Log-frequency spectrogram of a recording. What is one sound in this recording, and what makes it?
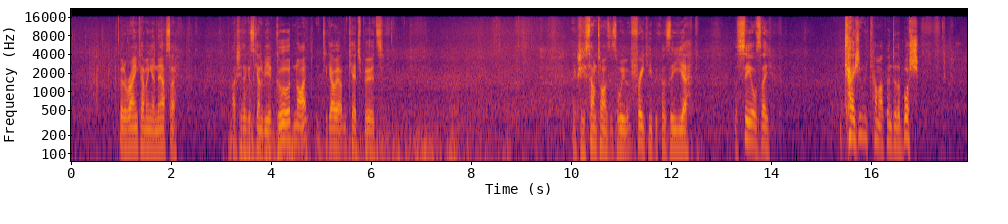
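A middle-aged man talks calmly and close into a clip-on microphone, in short bursts.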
